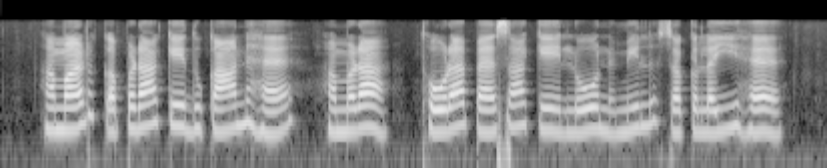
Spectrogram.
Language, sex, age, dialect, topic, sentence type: Magahi, female, 31-35, Western, banking, question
